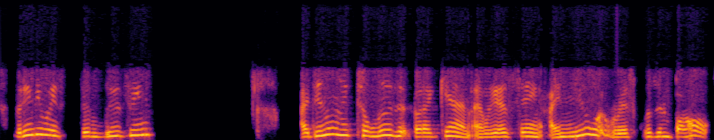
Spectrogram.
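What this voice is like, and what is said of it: Worn, strained voice. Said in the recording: “apologize for my voice right now, just because we're playing volleyball or screaming and yelling”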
